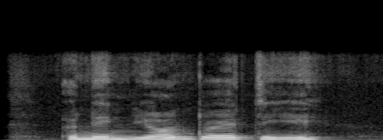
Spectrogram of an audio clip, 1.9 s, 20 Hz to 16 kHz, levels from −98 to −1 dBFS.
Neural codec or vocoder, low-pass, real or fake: vocoder, 22.05 kHz, 80 mel bands, WaveNeXt; 9.9 kHz; fake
